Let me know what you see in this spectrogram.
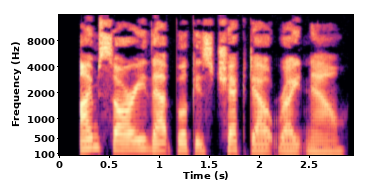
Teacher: Stress checked out to make it clear.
